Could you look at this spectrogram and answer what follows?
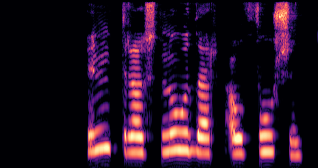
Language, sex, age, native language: Icelandic, female, 9, Icelandic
